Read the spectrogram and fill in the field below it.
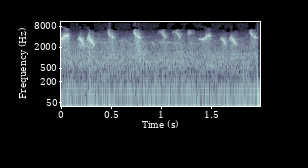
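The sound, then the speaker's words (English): A rapid string of bright, high chirps from a finch, about a dozen quick notes in two seconds, clear with no talking. “Now then, using your expert knowledge of bird sounds, is that a finch or a starling? I've literally no idea. Well, of course you have. That's the point of it. Come on. A finch? Yes, you're right.”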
